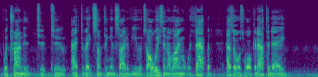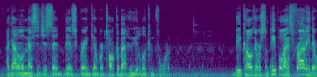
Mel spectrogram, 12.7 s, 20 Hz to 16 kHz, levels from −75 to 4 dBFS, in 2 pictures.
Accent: American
